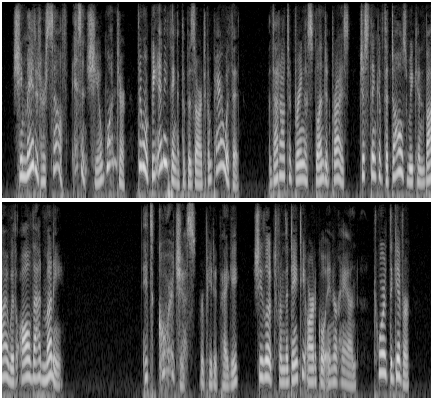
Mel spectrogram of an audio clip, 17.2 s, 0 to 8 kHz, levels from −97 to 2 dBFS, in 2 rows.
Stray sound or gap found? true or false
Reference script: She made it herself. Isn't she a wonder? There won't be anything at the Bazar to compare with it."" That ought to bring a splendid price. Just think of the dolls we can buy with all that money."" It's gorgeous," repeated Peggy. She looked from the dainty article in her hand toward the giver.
false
